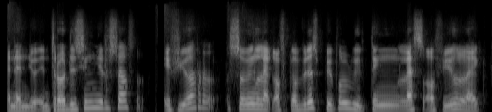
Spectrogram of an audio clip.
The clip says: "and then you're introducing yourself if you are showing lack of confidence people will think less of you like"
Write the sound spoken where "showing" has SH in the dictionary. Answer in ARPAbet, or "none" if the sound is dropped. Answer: S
